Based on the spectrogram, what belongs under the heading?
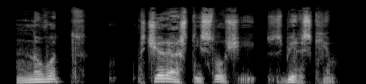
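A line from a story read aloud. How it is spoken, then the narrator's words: Uncertain. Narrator (Russian): неуверенно проговорил Фролов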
